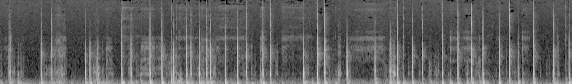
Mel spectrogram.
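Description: Long nails tap and scratch the cork top panel of a small, hollow, hexagonal light-wood box. Many quick, dry, clicky taps follow one another in an uneven rhythm, each dying away almost instantly over a soft low hollow thud. Faint scratching fills the gaps between taps.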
